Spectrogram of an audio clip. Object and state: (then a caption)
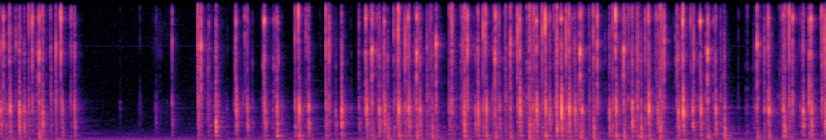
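Plastic mechanical keyboard being typed on. Both hands with long red nails type with their fingertips on a pink mechanical keyboard with round retro plastic keycaps, blue backlight and a hollow plastic case. Quick bright clacks come in bursts with short pauses. Each click is sharp and dies away almost at once, with very little low end.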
